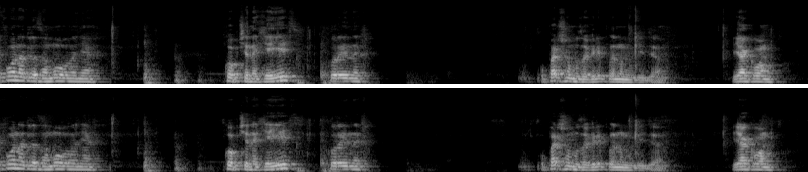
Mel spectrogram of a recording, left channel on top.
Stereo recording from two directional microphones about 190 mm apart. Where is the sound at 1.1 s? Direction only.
25° left (ahead or behind).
